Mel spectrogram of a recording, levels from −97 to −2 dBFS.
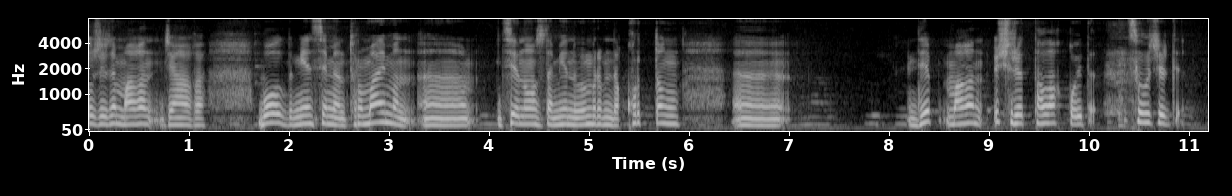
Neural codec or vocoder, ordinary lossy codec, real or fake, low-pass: none; none; real; none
